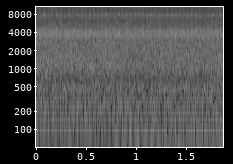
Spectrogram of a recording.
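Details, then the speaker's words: 2008 Nissan Sentra 2.0L four-cylinder with a new battery and freshly changed oil, idling warm, heard under the hood: a steady, even hum with no knocks, ticks or rattles; normal, healthy idle. "it's running very clean as you can hear no knocking no abnormal noises"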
